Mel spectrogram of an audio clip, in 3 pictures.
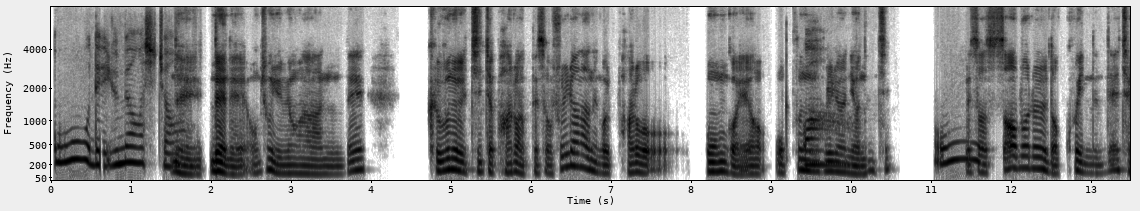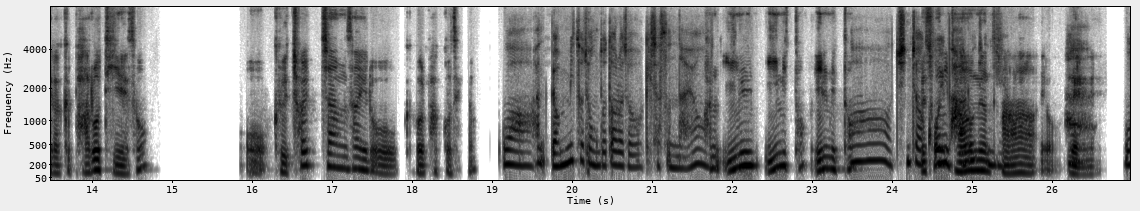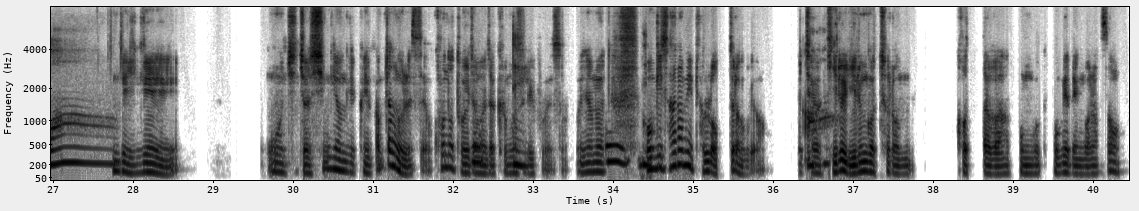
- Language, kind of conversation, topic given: Korean, podcast, 해외에서 만난 사람 중 가장 기억에 남는 사람은 누구인가요? 왜 그렇게 기억에 남는지도 알려주세요?
- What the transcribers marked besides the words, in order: other background noise; tapping; gasp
